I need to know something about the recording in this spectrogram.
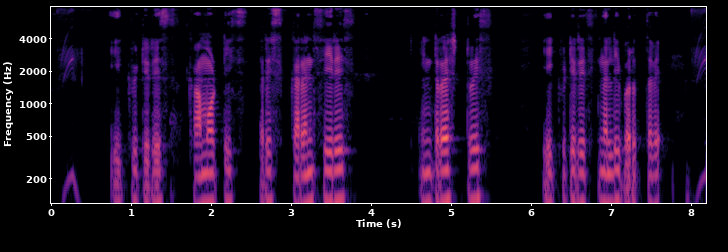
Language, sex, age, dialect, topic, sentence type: Kannada, male, 18-24, Mysore Kannada, banking, statement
